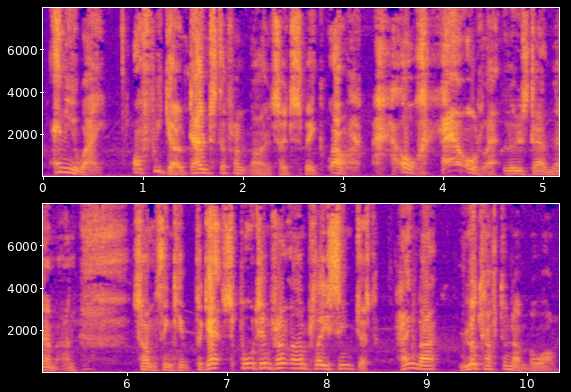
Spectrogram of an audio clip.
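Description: An actor in a comic audio play voicing a hapless, self-important ex-community police officer who rambles, overshares and boasts chummily at a job interview. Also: male voice, on the high side, very animated, normal speed, slight background noise. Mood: rambling, animated.

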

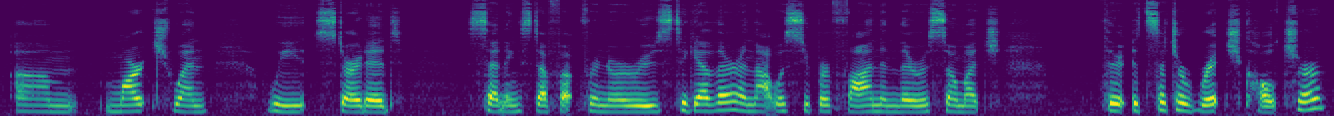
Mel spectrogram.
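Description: A young woman interviewing a friend, asking questions hesitantly with many pauses and fillers. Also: medium pitch, vocal fry, dry recording.

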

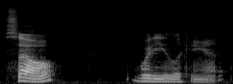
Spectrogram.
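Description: A young man co-hosts a relaxed chat with his partner. He talks in an easygoing way and slips in dry jokes. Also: mid-range voice, a little slow, vocal fry. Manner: laid-back, dry joking. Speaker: podcast co-host. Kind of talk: casual couple's chat.

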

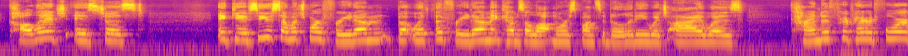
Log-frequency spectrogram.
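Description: A woman in her late teens hosting a casual solo podcast, chatting in an informal, earnest, encouraging way, her voice hoarse and raspy from lots of talking. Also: on the high side. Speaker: podcast host.

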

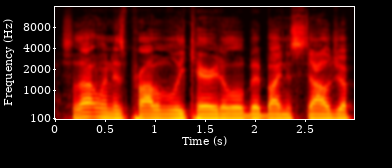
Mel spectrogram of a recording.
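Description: A man's voice: mid-range voice, fairly even intonation, fast, mellow, clean tone. A man co-hosting a podcast, chatting casually about games in slangy, profane language. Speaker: podcast co-host. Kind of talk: casual gaming chat.

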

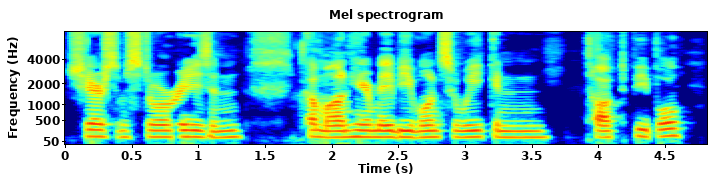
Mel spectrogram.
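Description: A man's voice: mid-range voice, monotone, unhurried, darkish tone, no room sound. A young man co-hosting a casual podcast with his roommate, rambling and repeating himself, his voice a little worn. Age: young adult. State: slightly lost voice. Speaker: podcast co-host. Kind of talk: casual chat. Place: shared apartment at night. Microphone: podcast microphone.

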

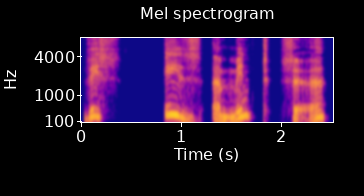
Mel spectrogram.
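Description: A man's voice: on the high side, huge pitch swings, normal speed, dry recording, studio quality, voice pushed up. A man voicing a sly, working-class male mint foreman who uses broad dialect grammar and keeps saying sir. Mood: wheedling.

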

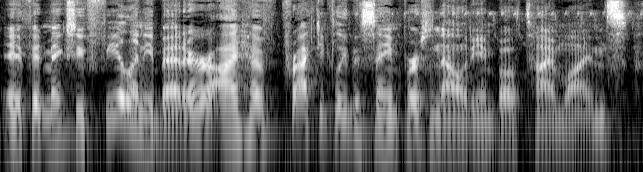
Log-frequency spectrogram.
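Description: A man's voice: mid-range voice, expressive, a little fast, natural voice. A man playing a young, friendly time traveler in an audio roleplay, talking casually and intimately straight to the listener. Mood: affectionate, reassuring. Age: young adult. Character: friendly, chatty male time traveler, college-aged-looking, eager and cautious. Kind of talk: first-person immersive audio roleplay acting.

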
